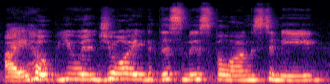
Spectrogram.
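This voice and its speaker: Lady reading a kids bedtime book, takes it slow and expressive, bit of background noise. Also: a little high, low-quality recording. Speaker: storyteller reading a children's picture book. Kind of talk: bedtime story read aloud.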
